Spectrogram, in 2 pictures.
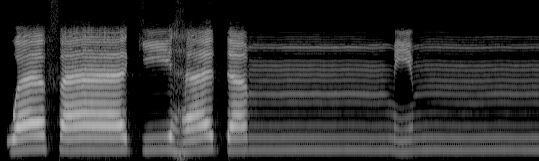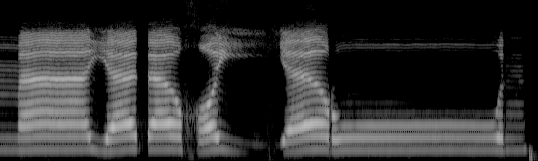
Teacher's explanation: Kha tebal, dia huruf isti'la.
